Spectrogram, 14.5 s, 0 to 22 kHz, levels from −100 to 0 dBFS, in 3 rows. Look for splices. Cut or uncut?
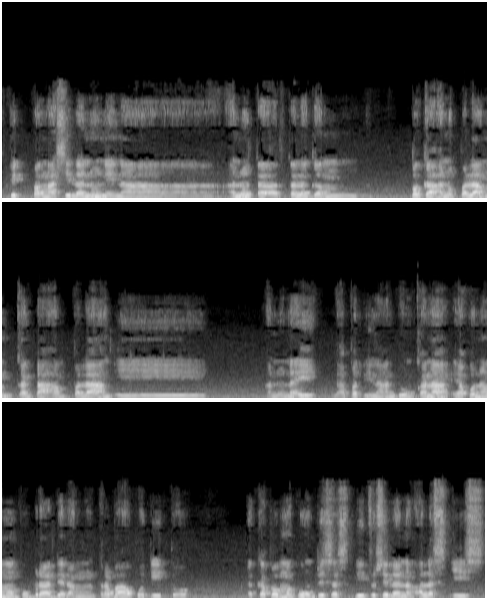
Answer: uncut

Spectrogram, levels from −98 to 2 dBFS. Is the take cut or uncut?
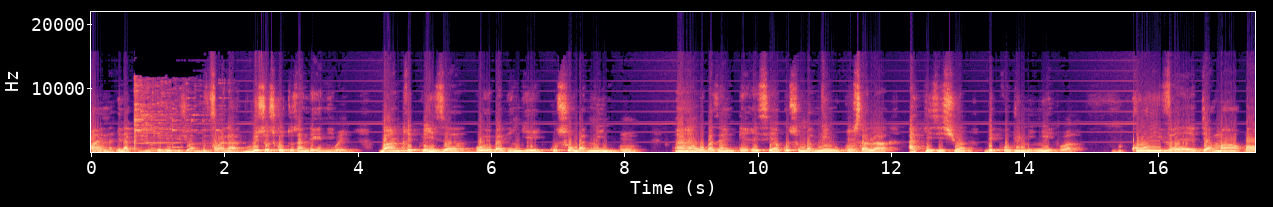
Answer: cut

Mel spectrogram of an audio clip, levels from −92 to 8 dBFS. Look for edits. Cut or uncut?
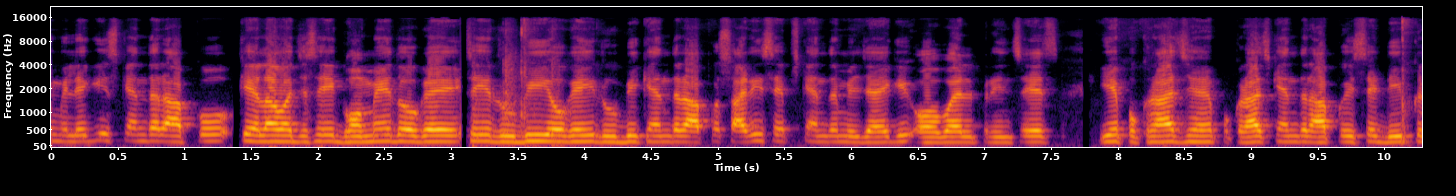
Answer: cut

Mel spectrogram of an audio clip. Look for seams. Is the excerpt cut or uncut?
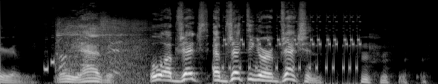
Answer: uncut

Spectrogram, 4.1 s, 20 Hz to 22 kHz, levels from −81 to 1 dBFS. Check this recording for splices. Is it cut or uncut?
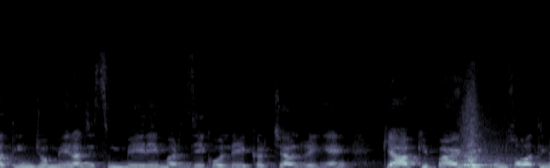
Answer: uncut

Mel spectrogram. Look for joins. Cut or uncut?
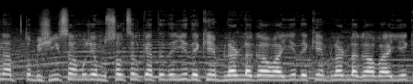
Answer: uncut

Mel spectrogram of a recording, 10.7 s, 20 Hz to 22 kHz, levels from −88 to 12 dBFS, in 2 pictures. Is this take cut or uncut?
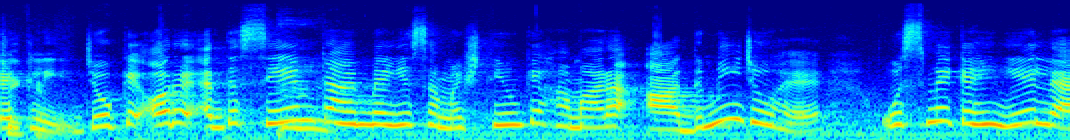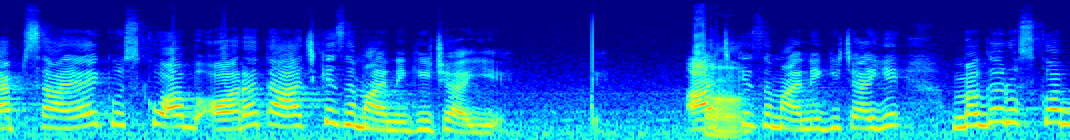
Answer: uncut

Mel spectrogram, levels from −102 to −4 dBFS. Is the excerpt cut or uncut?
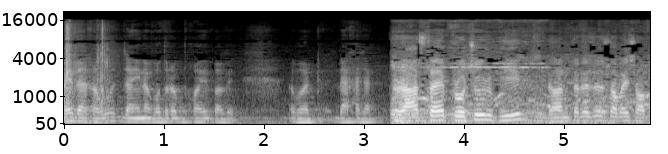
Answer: cut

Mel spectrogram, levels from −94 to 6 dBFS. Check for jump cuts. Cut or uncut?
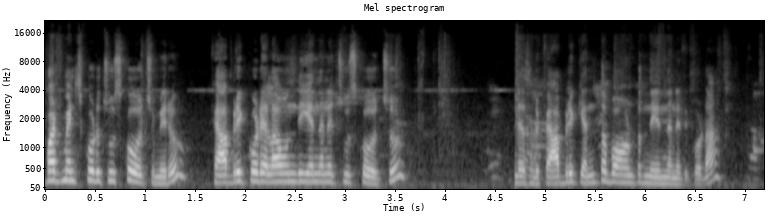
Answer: cut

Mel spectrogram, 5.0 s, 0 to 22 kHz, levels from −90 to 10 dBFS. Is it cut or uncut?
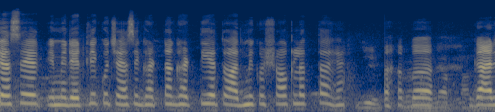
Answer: cut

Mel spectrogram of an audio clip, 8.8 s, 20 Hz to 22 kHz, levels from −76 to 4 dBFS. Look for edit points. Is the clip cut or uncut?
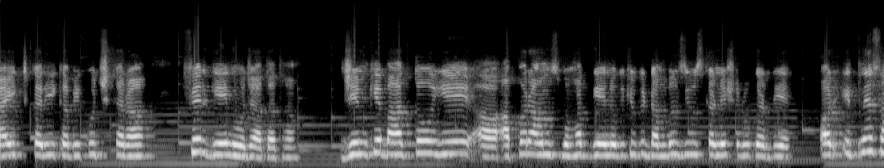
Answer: uncut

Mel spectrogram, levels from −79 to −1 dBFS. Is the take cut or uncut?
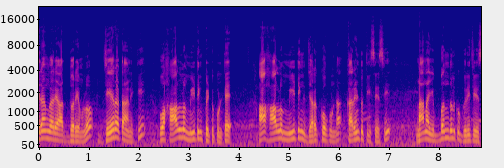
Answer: uncut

